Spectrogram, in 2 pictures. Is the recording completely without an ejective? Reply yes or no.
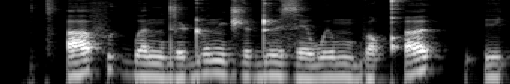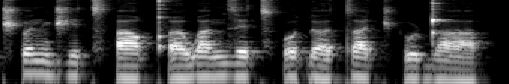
no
